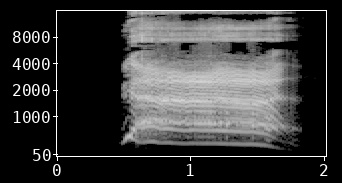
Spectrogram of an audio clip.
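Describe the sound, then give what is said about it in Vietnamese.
A single scream, a sustained voiced cry lasting over a second at a steady pitch that trails off at the end, heard alone against silence. “Đột nhiên có tiếng hét truyền tới”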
